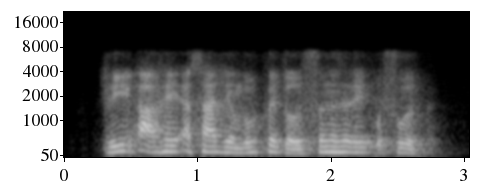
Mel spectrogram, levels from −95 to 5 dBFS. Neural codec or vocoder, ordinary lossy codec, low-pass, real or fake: codec, 16 kHz, 0.5 kbps, FunCodec, trained on Chinese and English, 25 frames a second; Opus, 16 kbps; 7.2 kHz; fake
